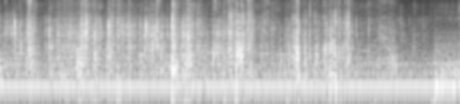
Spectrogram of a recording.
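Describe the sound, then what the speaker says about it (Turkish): Plastic shrink wrap is torn and peeled off a thermostat box, close crinkling and crackling in irregular bursts with brief quieter gaps, over a faint steady hum. "Jelatin kısmını açalım."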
